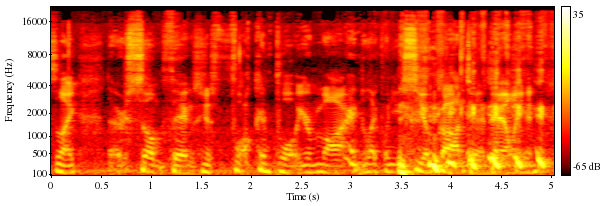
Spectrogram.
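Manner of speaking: gravelly, gritty narrator voiceover voice. Describing a documentary's voiceover, speaker imitates it in a gravelly Mickey Rourke voice. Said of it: "Like this gravelly voice".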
